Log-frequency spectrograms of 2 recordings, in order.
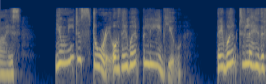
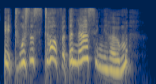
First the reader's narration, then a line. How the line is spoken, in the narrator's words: I blurt out in desperation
